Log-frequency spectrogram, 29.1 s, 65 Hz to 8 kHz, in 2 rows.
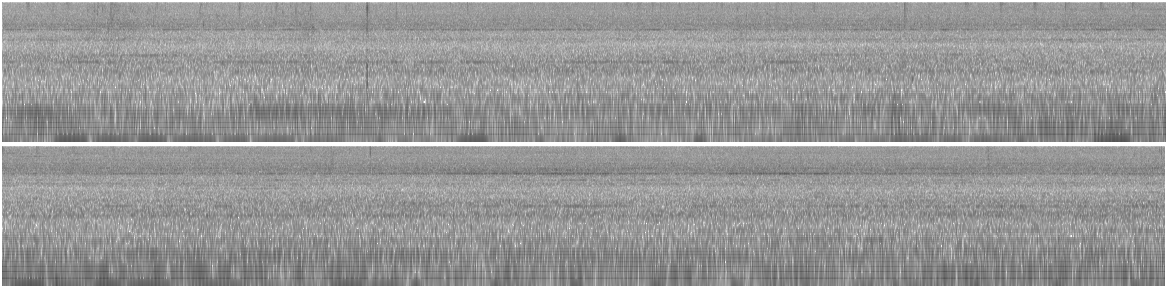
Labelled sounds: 21.6	26.6	vessel noise, 0 to 8.0 kHz

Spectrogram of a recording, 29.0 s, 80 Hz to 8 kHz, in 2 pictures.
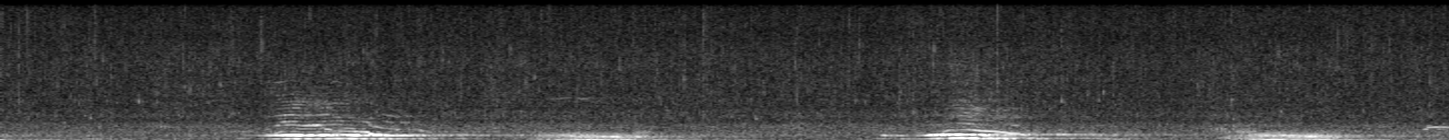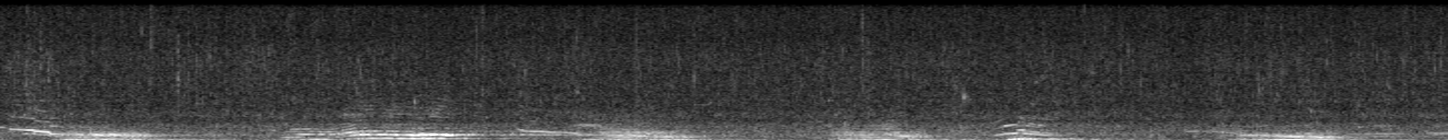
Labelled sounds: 2.7	3.8	humpback whale, 0.78 to 2.3 kHz
14.2	14.6	humpback whale, 0.78 to 0.94 kHz
20.2	20.5	humpback whale, 0.84 to 1.0 kHz

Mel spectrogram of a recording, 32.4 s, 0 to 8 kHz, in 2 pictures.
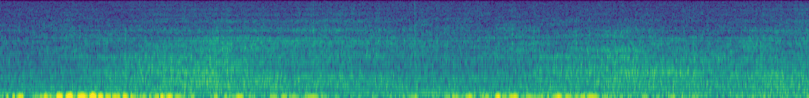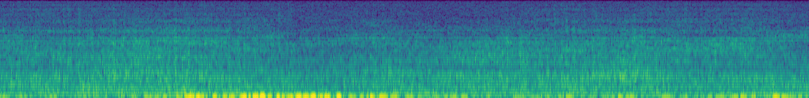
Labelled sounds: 13.4	13.7	vessel noise, 2.2 to 2.4 kHz
31.9	32.3	vessel noise, 2.4 to 2.8 kHz

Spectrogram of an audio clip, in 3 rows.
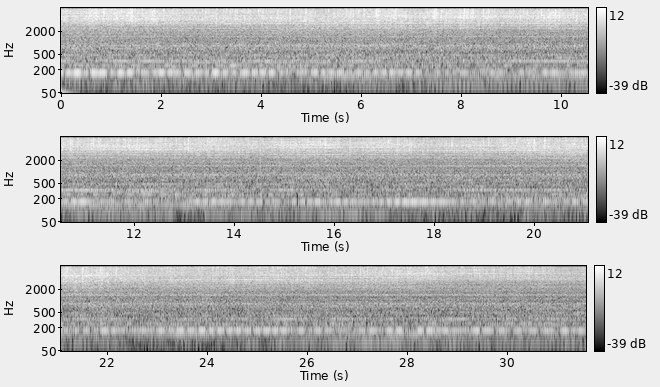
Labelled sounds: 27.4	27.6	vessel noise, 7.0 to 7.1 kHz

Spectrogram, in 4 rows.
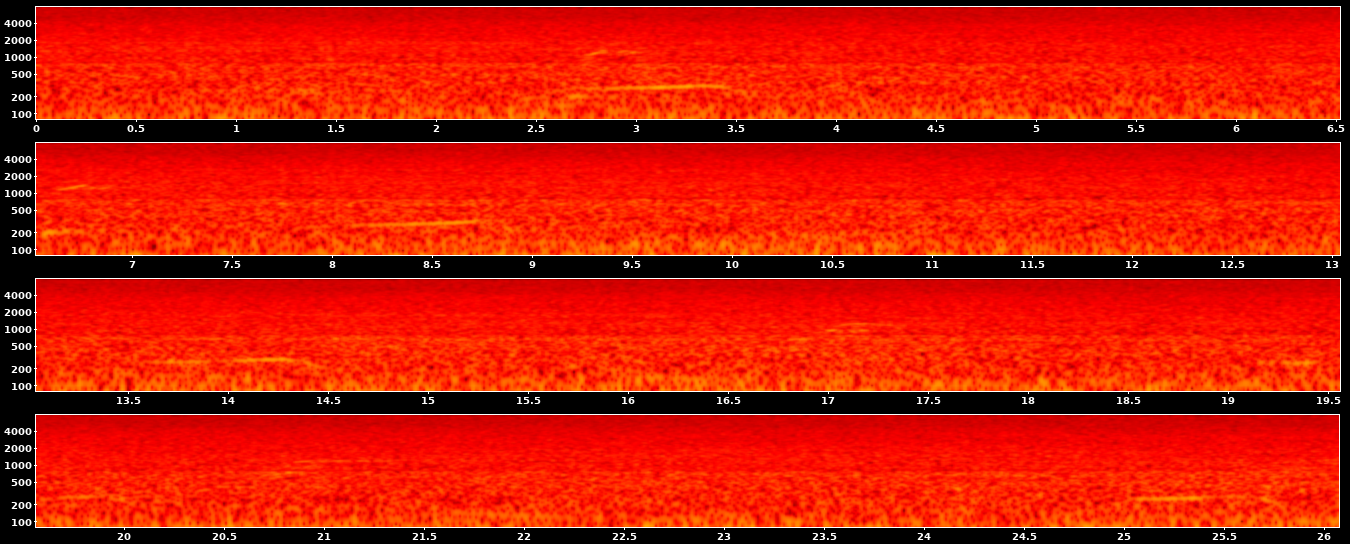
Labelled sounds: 17.1	17.3	humpback whale, 1.2 to 1.3 kHz

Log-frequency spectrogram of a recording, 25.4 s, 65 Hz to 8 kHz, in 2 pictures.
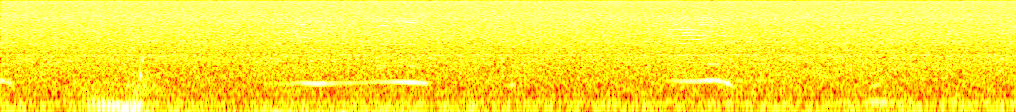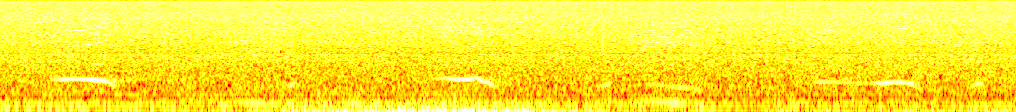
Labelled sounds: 4.9	5.2	humpback whale, 3.0 to 3.1 kHz
8.5	8.8	humpback whale, 1.4 to 2.3 kHz

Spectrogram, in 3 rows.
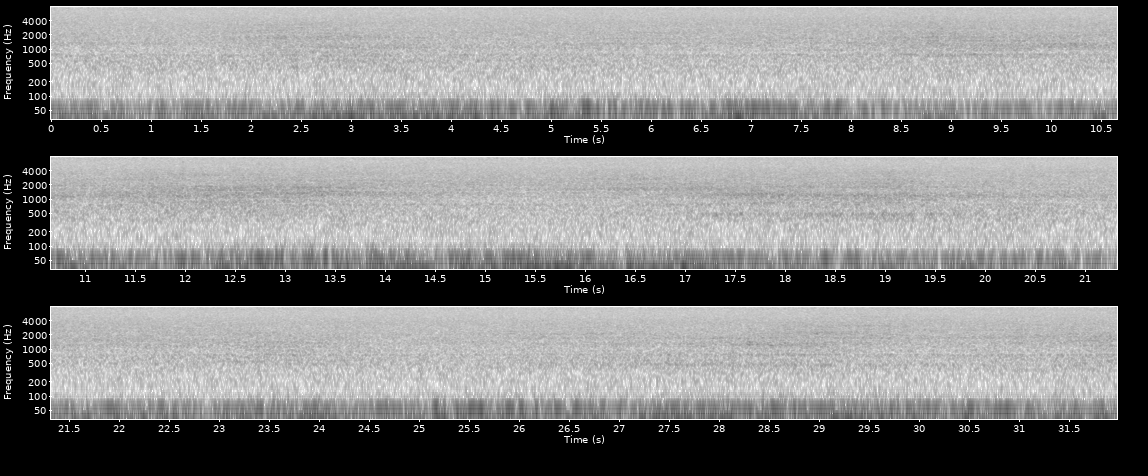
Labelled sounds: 17.4	17.7	vessel noise, 1.2 to 1.3 kHz

